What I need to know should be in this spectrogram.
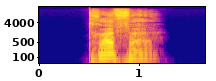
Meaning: first/third-person singular subjunctive II of triefen
- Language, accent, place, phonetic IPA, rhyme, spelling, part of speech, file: German, Germany, Berlin, [ˈtʁœfə], -œfə, tröffe, verb, De-tröffe.ogg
